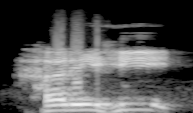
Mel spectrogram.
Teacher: రేప ఇకారముల తర్వాత విసర్గలు ఉంటాయి అందువల్ల హరిహి అనాలి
